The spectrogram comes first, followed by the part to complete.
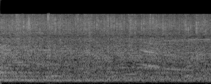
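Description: Arena crowd noise: a steady din of many voices, with scattered faint calls.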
